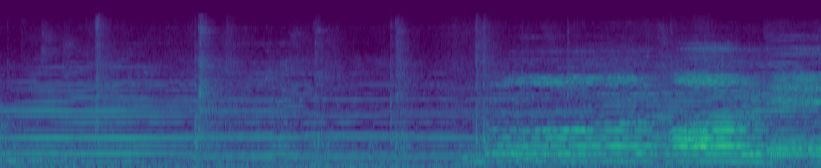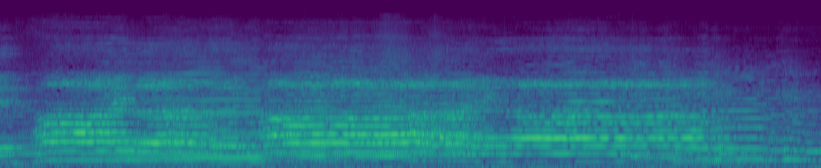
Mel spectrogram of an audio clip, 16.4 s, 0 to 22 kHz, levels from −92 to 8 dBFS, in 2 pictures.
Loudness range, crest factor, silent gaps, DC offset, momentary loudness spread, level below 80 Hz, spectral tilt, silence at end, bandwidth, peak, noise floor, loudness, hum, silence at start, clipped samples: 20 LU; 18 dB; none; under 0.1%; 23 LU; -60 dBFS; -4.5 dB/octave; 0 s; 14.5 kHz; -14 dBFS; -51 dBFS; -30 LUFS; none; 0 s; under 0.1%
